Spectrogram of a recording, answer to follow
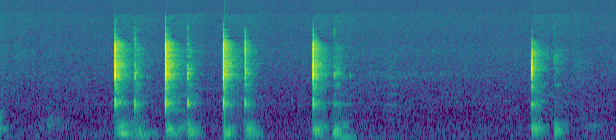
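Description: Push buttons on an RF Explorer handheld spectrum analyzer's keypad clicking as they are pressed and released, each press a quick double click. There are four presses in quick succession early on and one more near the end.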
